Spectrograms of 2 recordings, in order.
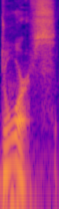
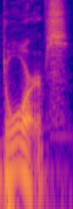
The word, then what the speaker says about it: dwarfs: First is that it's pronounced dwarfs, not dwarves.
